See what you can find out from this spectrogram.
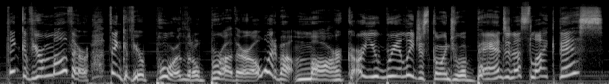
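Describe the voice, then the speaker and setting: A shrill, wheedling mother, put on by a woman in an audio drama, pleading and self-pitying. Her voice sits high and lurches up and down, and faint music plays beneath her. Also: sing-song, moderate pace. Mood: begging. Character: whining, manipulative middle-aged mother. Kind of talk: dramatized story.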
